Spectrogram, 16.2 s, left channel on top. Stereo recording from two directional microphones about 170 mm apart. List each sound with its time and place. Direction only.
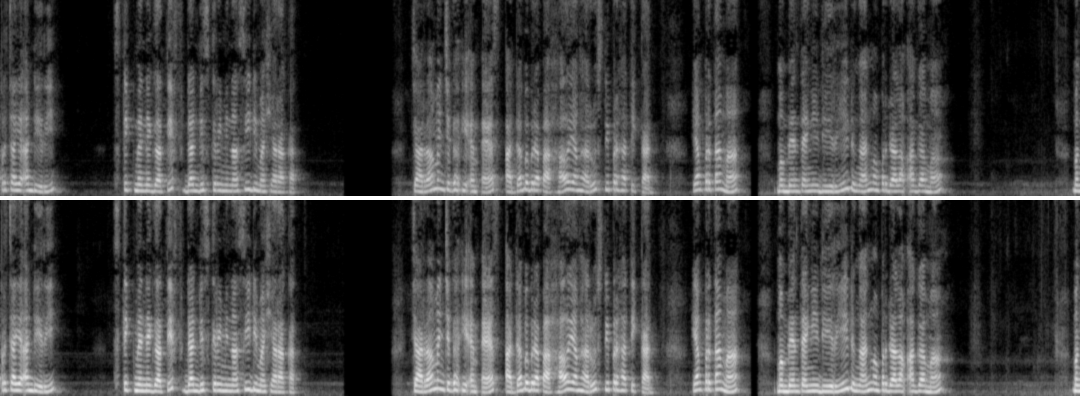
0.0 s a woman's voice: 25° right (ahead or behind)
6.1 s a woman's voice: 25° right (ahead or behind)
